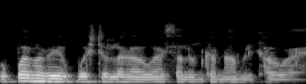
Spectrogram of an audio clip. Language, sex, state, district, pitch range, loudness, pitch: Hindi, male, Uttar Pradesh, Jalaun, 115-125 Hz, -18 LUFS, 115 Hz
